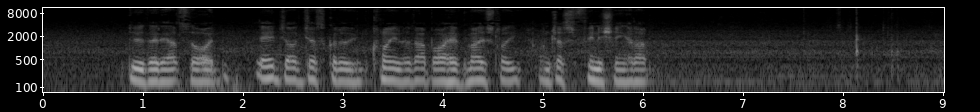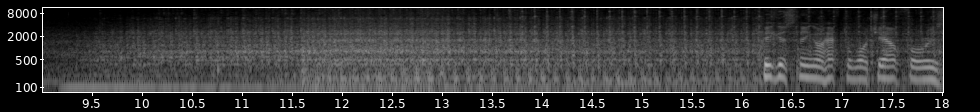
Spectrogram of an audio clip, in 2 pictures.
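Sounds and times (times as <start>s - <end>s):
metal lathe motor whirring: 9.3s - 18.0s.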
